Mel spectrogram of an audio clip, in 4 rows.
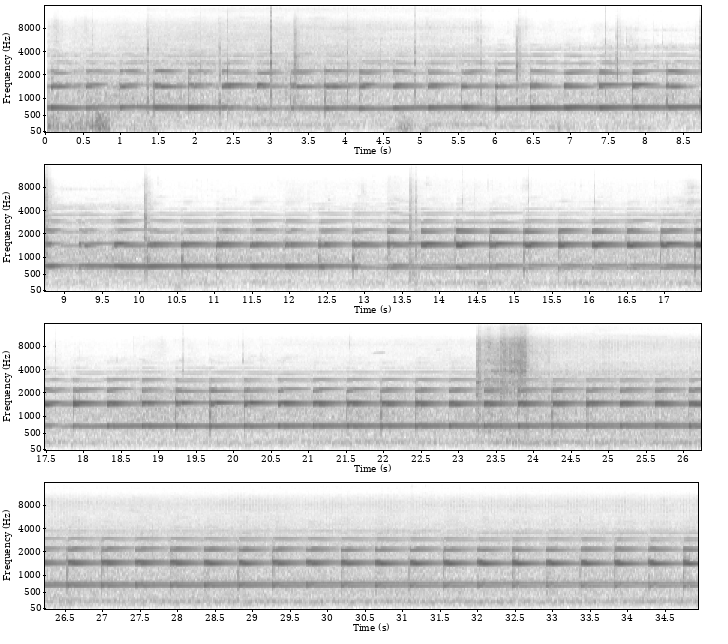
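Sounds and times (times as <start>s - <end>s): level-crossing warning bell: 0.0s - 34.9s
short hiss: 23.2s - 24.2s.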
